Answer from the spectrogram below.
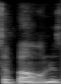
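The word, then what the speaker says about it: Shavon: I think it's Revel, but it's Savone. That's how he pronounces his first name.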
